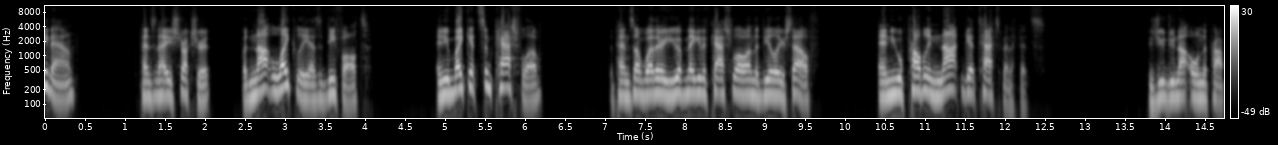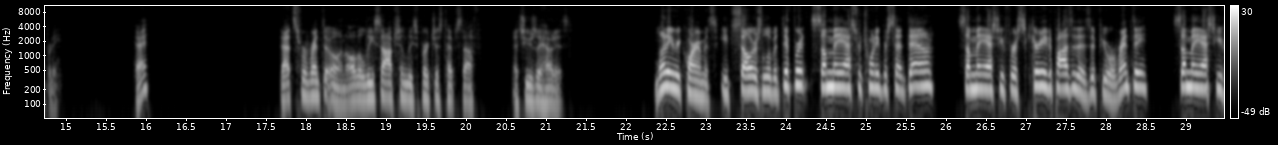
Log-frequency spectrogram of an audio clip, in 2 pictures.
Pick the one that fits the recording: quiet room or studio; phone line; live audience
live audience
